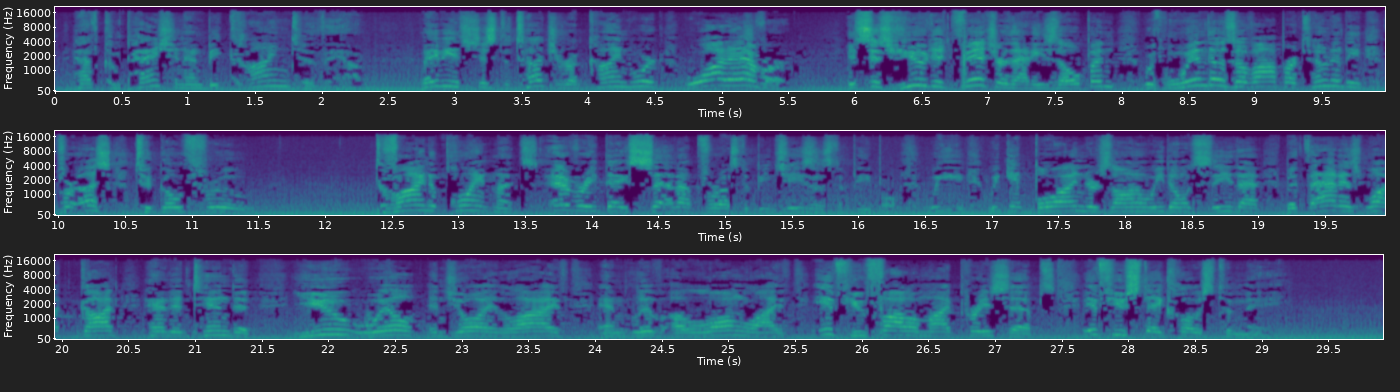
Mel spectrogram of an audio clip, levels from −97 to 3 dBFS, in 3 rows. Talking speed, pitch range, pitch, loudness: 165 wpm, 165-220 Hz, 190 Hz, -33 LUFS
